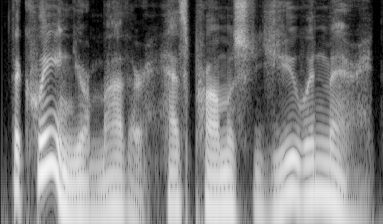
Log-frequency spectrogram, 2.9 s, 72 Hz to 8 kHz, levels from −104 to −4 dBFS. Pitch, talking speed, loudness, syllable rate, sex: 110 Hz, 190 wpm, -20 LUFS, 5.5 syllables/s, male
